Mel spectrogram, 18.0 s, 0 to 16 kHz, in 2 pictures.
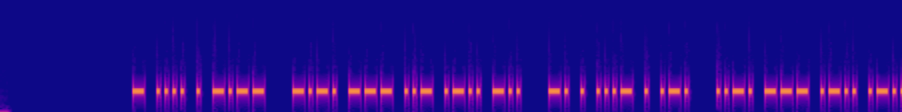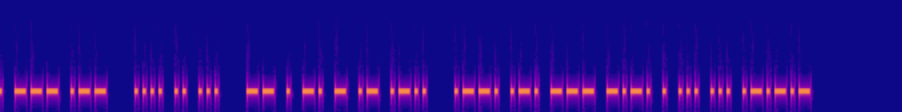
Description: Morse code, heard as a keyed tone, about 30 wpm, 700 Hz. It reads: THEY COULD NEVER FOLLOW HIS MENTAL PROCESS.
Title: Sentences from Top 1000 Words - Review Part 4 - 30wpm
